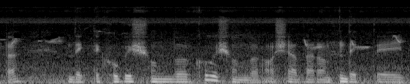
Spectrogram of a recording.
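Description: A steady high-pitched insect drone, typical of crickets, runs under people's voices talking indistinctly.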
